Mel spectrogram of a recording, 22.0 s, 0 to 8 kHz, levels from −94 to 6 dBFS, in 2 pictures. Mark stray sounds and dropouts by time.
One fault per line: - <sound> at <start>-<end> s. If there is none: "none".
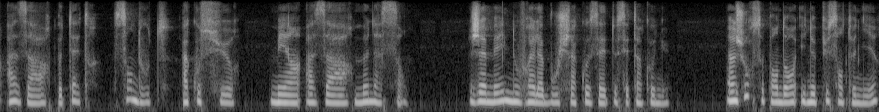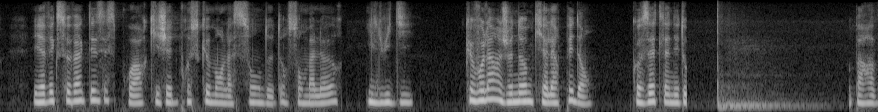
- thud at 19.9-21.5 s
